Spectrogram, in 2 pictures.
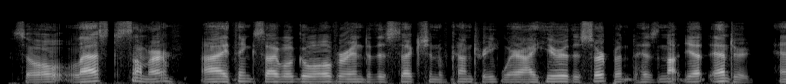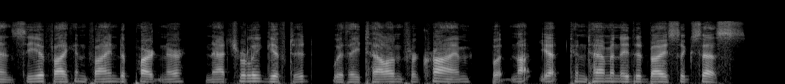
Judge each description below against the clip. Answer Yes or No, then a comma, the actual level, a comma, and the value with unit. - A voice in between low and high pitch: No, low, 125 Hz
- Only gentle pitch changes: Yes, narrow, 1.6 semitones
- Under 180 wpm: Yes, average, 170 wpm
